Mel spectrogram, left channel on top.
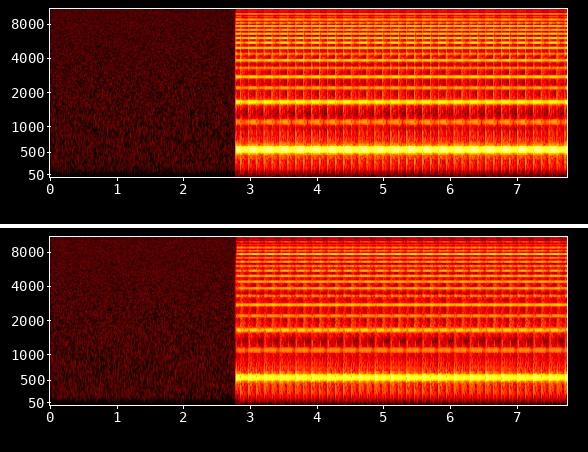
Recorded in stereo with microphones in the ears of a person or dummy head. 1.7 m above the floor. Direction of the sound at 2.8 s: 45° left (ahead or behind).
